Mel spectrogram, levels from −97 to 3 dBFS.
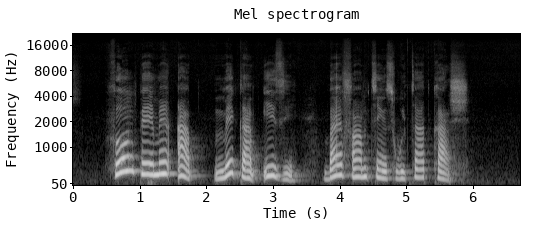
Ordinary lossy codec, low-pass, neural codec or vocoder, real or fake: none; 19.8 kHz; codec, 44.1 kHz, 7.8 kbps, Pupu-Codec; fake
